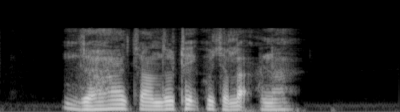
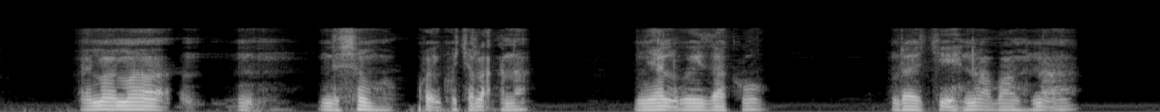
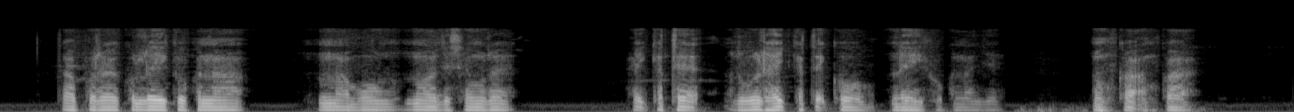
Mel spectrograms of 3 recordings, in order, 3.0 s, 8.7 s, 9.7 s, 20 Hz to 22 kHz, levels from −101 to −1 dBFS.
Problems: background sounds at intervals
